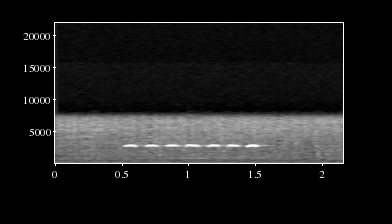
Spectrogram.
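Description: A bird calling: a quick run of about seven short, high notes on one pitch, lasting about a second, over a steady low background rumble.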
